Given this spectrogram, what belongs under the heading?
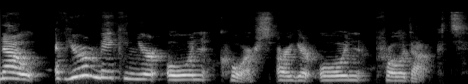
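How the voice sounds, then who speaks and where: Here a woman with a Scottish accent talks at a high pitch. Her pace is very slow, with very wide pitch swings. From Scotland. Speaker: online business coach. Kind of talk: live stream tutorial. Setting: live stream. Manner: casual.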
